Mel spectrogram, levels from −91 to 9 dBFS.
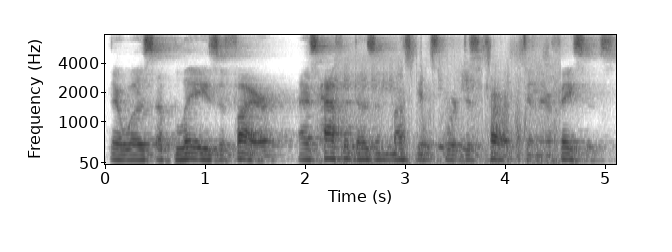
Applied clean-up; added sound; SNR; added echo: neural separator model SepFormer DNS4.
